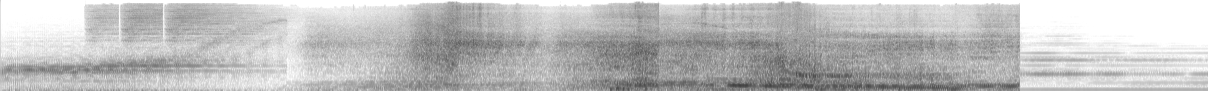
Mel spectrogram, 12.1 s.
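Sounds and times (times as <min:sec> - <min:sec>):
car engine running hard: 0:02.9 - 0:10.2.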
